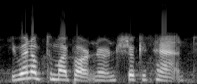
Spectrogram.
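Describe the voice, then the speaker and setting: High-voiced man playing a detective's sidekick, radio mystery. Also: fast, a bit bright, muffled recording, soft background music. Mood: measured recounting. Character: 1940 American detective's sidekick, narrator recounting a case. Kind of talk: scripted first-person radio mystery narration.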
